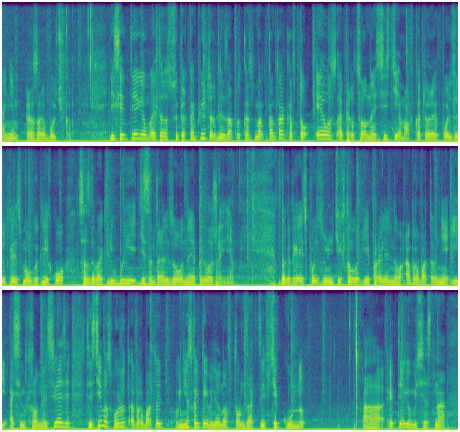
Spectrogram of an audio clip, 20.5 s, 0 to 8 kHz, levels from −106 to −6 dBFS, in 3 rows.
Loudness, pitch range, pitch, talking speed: -16 LUFS, 135-175 Hz, 150 Hz, 115 wpm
